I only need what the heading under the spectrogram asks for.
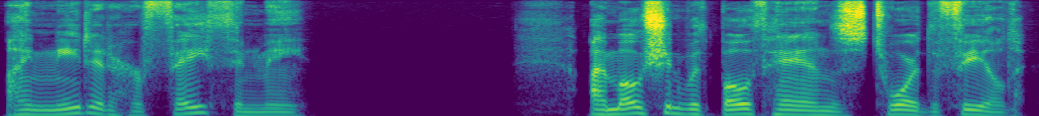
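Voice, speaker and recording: Slow, lively male storyteller. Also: mid-range voice, dry recording, studio quality. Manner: expressive, acts out the dialogue. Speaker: narrator. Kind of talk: first-person storybook narration.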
